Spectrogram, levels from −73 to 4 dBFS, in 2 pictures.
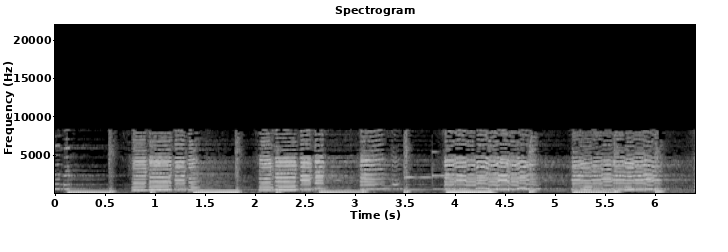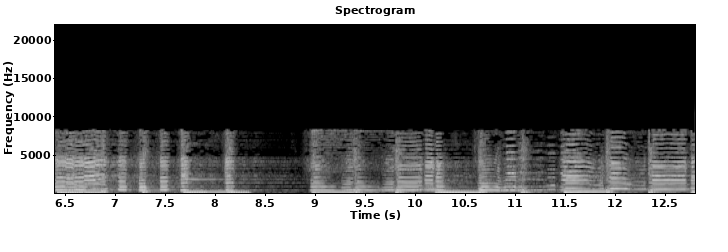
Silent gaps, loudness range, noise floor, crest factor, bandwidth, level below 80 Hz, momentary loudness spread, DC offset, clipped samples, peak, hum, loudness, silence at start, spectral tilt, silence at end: none; 5 LU; -41 dBFS; 16 dB; 8.8 kHz; -30 dBFS; 10 LU; under 0.1%; under 0.1%; 0 dBFS; none; -15 LUFS; 0 s; -4 dB/octave; 0 s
